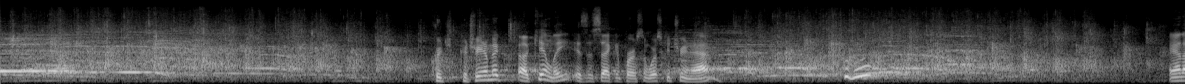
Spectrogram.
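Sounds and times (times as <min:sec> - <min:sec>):
audience applause: 0:00.0 - 0:04.5, 0:07.0 - 0:11.8
speech: 0:04.4 - 0:07.5, 0:08.4 - 0:08.9.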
